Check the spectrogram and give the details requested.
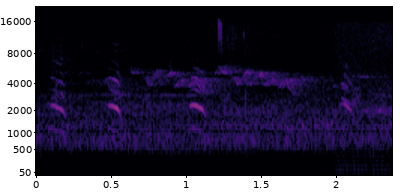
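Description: Young blue jays give short, thin, slurred notes about every half second over a steady hiss, and a low rumble comes in at the end.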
